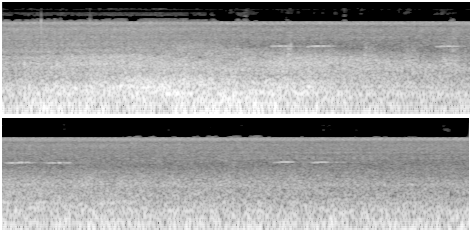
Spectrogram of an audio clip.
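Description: Steady outdoor background noise that swells for the first few seconds and then settles, with faint short high chirps heard three times, in twos and threes.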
